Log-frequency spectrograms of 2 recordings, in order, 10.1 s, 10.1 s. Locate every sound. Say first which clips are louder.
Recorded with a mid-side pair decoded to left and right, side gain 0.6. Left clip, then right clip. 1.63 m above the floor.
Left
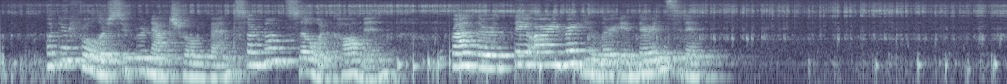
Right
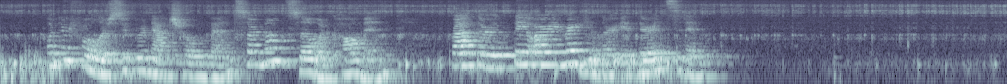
0.5 s a woman speaking: right 1 dB; 25° left, 1.2 m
